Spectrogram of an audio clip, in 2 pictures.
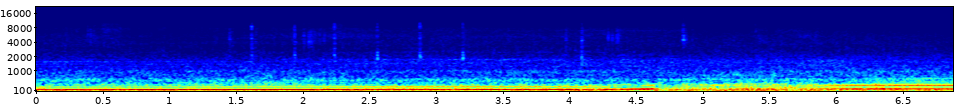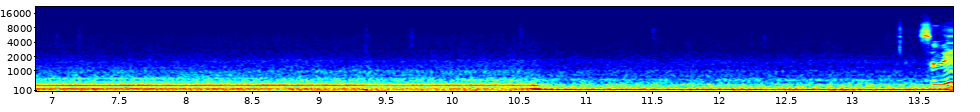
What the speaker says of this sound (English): this is what the car sounds like, 7th gear, cruising 80 miles an hour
